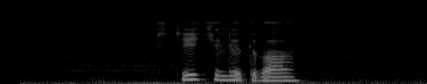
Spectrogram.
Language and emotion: Russian, sad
